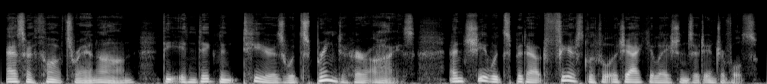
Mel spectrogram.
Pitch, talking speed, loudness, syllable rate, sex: 105 Hz, 180 wpm, -18 LUFS, 4.8 syllables/s, male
